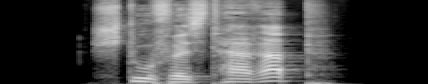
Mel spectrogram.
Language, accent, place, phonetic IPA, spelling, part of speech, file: German, Germany, Berlin, [ˌʃtuːfəst hɛˈʁap], stufest herab, verb, De-stufest herab.ogg
- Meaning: second-person singular subjunctive I of herabstufen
